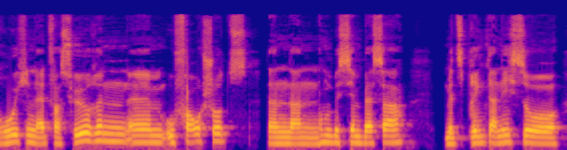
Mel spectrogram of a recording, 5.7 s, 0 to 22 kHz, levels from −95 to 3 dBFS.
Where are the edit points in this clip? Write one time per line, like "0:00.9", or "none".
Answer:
0:02.6
0:03.2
